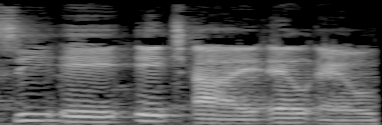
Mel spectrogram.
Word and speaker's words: Cahill: Cahill347, that's C-A-H-I-L-L 347. It's pronounced Cahill.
